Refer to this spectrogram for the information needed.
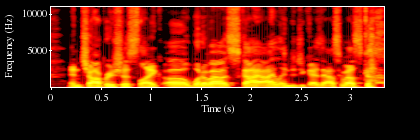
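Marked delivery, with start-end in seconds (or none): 1.2-3.3 put-on innocent voice, pitched higher. Recounting a scene where Chopper asks the others a question, put-on innocent Chopper voice. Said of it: "Chopper just innocently".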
